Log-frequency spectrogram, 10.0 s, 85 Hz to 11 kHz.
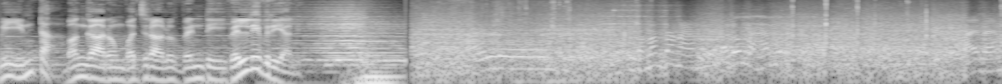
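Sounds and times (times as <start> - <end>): crowd hubbub: 4.1 - 10.0.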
